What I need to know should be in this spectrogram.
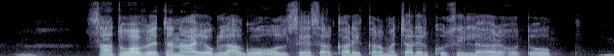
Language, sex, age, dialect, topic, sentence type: Magahi, male, 18-24, Northeastern/Surjapuri, banking, statement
